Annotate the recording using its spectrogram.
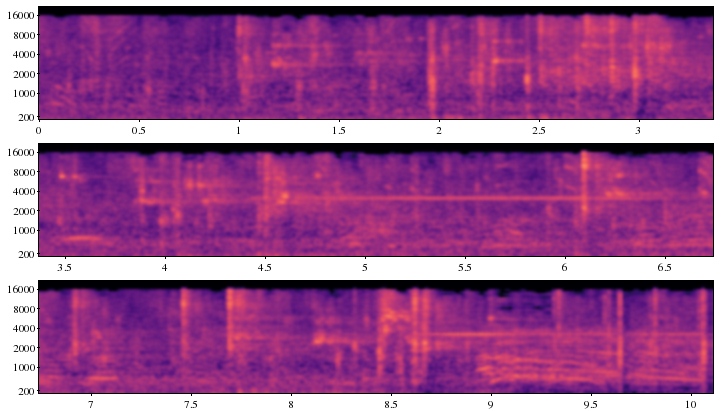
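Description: Fencers' feet stamping and sliding on the piste during a foil bout, with sharp clicks and knocks throughout and voices in the hall. Near the end a high steady tone sounds and a voice rises over it as the touch is scored.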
